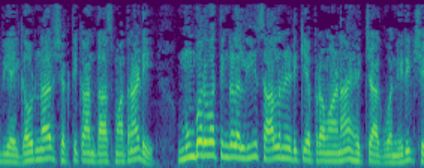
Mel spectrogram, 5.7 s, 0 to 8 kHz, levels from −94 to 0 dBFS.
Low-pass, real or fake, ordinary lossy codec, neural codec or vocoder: 7.2 kHz; real; MP3, 48 kbps; none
